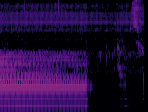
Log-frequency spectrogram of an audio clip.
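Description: The final guitar chord of the closing music ringing out and slowly fading, then cut off abruptly about a second and a half in, leaving near silence.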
